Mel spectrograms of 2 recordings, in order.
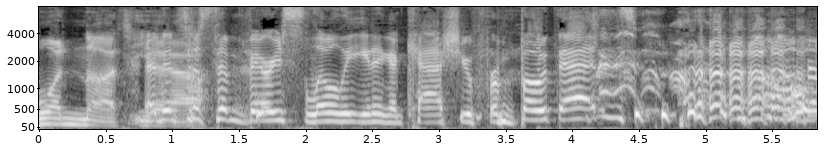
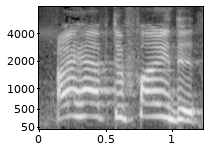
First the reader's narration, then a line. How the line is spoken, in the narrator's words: screamed Shadow like a Oprah singer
